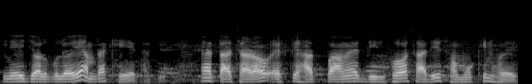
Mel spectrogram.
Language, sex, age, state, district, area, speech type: Bengali, male, 45-60, West Bengal, South 24 Parganas, rural, spontaneous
